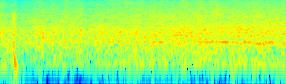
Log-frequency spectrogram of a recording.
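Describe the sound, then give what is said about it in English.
A large stadium crowd applauding, a dense, steady wash of clapping that holds at an even, fairly loud level throughout, with no clear voices standing out. “And of course, this stadium, as the applause goes on, was her happy place.”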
